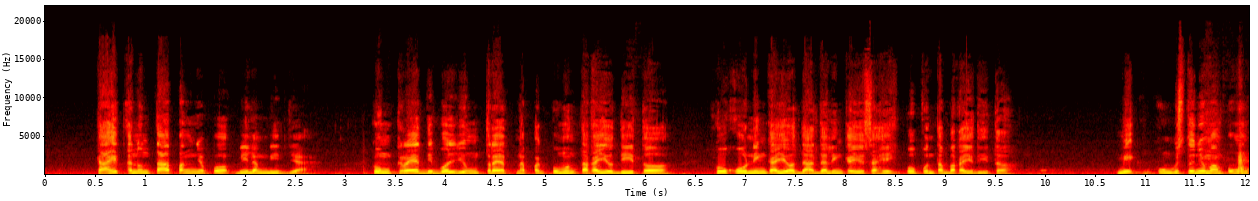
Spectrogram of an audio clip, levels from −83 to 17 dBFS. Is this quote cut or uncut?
uncut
